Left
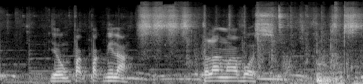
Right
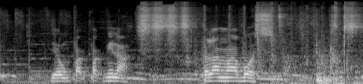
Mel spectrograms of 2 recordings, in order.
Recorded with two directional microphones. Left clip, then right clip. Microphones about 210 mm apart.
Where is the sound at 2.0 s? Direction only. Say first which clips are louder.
Right 2 dB; 15° right (ahead or behind).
